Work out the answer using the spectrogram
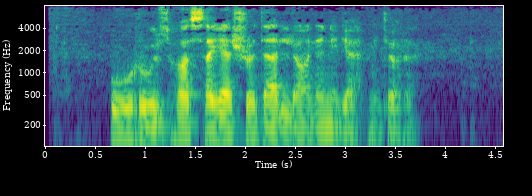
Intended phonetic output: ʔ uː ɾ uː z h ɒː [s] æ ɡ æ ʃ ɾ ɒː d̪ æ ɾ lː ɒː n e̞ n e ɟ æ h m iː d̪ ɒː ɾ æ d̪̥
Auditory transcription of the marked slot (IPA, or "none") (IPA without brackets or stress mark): s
